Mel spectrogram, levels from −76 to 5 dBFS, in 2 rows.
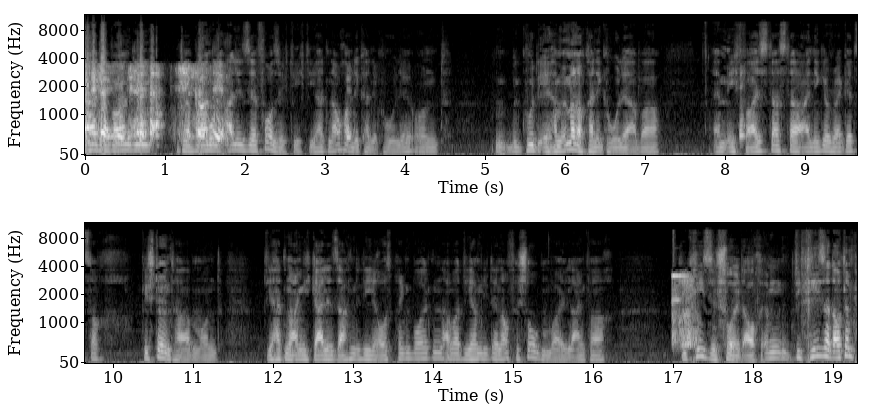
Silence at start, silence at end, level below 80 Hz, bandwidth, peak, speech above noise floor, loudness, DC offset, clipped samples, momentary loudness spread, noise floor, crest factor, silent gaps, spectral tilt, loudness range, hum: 0 s; 0 s; -46 dBFS; 10.5 kHz; 0 dBFS; 29 dB; -17 LUFS; under 0.1%; under 0.1%; 18 LU; -46 dBFS; 18 dB; none; -5 dB/octave; 9 LU; none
